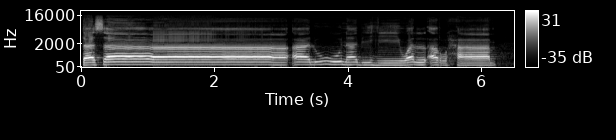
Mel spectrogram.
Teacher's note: ini masuk ke dalam kelompok mad wajib muttasil yang dibaca mesti dibaca dengan panjang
